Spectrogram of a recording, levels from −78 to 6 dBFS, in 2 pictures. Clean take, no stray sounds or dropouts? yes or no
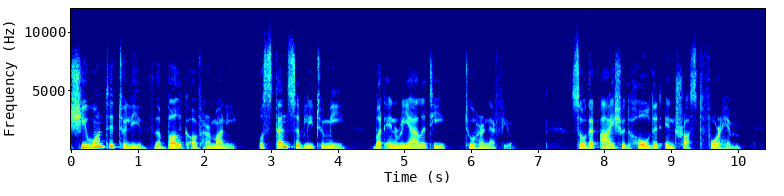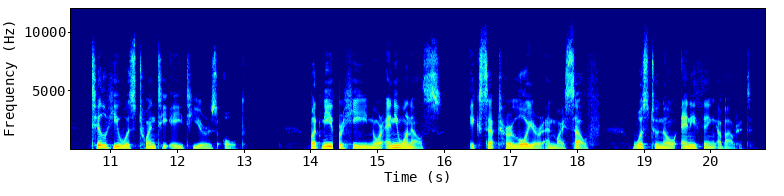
no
